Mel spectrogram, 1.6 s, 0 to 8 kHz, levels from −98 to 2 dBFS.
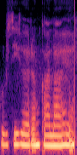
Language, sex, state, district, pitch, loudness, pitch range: Hindi, female, Arunachal Pradesh, Papum Pare, 205 Hz, -10 LUFS, 200-210 Hz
